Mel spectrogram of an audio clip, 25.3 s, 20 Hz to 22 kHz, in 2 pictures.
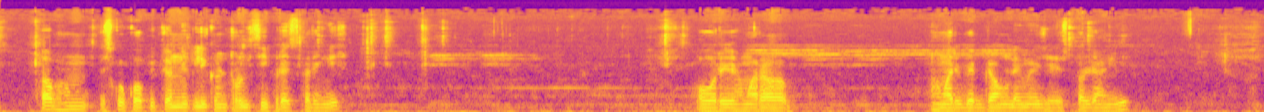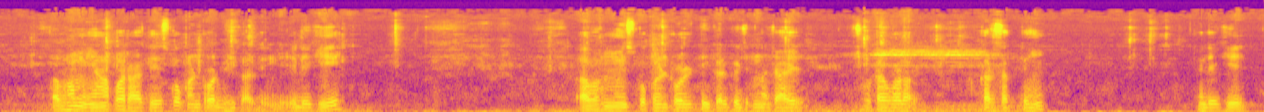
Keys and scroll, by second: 2.3 ctrl+c, 13.4 ctrl+v, 19.8 ctrl+t.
